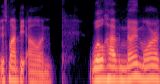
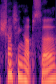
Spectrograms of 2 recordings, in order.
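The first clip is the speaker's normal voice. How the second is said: put-on prim robot voice, quieter; 3 semitones higher, 4 dB quieter than usual. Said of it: "a C three P O quote".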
